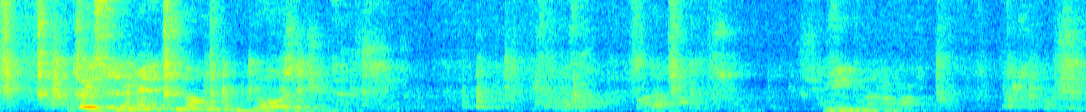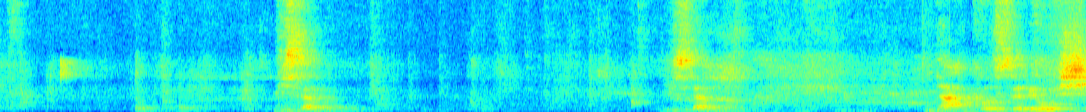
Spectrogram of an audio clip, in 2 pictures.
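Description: An elderly man speaks calmly and clearly, as if teaching.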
